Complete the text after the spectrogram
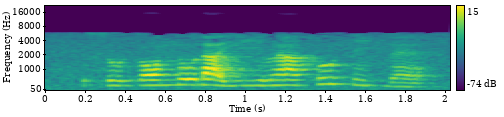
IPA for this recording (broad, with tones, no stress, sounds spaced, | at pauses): s u˨ d ɔ˧ n o˦ ɾ a˦˨ j i˧ l ã˦ h u˦ t i˧ ɡ͡b ɛ̃˨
